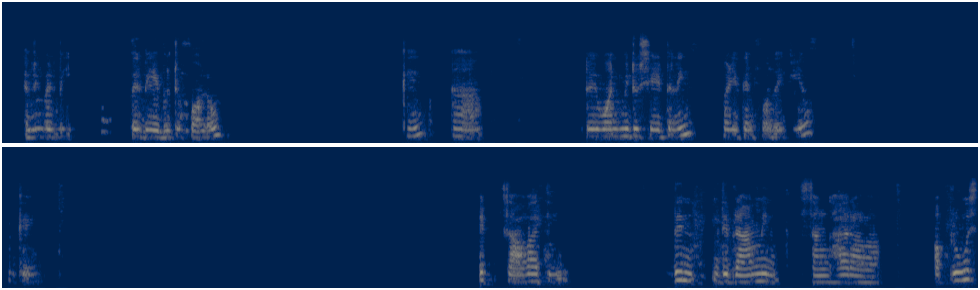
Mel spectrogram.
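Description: A young woman speaks calmly over an online call, in short bursts with pauses.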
